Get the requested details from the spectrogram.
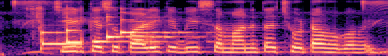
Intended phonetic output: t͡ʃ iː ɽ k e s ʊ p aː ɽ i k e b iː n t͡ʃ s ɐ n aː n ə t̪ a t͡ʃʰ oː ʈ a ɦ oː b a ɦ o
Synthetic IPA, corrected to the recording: t͡ʃ iː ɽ k e s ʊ p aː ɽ i k e b iː t͡ʃ s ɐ m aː n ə t̪ a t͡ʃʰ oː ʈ a ɦ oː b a ɦ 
